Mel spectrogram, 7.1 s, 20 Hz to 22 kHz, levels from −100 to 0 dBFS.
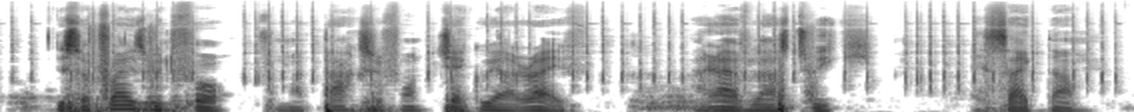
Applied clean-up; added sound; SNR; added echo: classical method Wiener filter.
